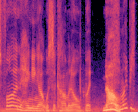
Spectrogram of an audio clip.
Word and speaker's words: Sakamoto: by sakamoto all day sakamato it's sakamoto sakamoto sakamato it's such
